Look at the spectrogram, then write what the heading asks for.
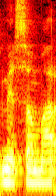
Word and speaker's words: Midsommar: to lie to you and also why I pronounce it me so M again cuz I'm finish not cuz I'm pretentious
